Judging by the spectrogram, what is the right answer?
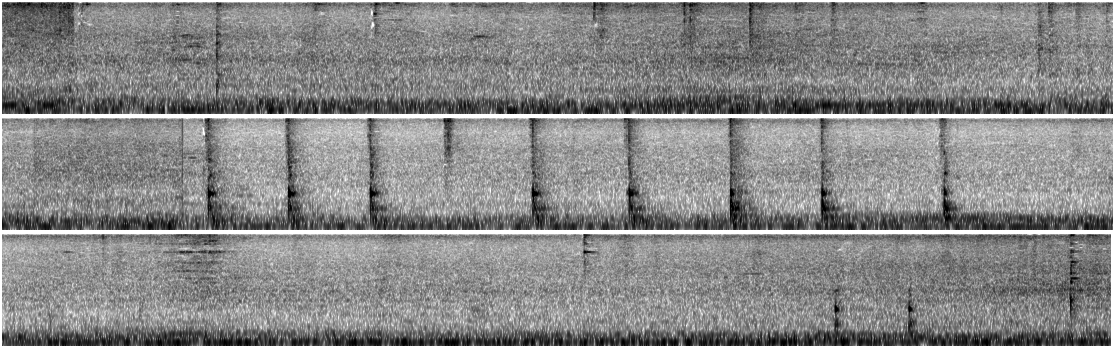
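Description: A cleaver chopping roasted pork on a wooden chopping block: a quick run of about ten chops at two to three a second midway, each a short ringing knock, then two more chops near the end. A steady low background rumble runs underneath.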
